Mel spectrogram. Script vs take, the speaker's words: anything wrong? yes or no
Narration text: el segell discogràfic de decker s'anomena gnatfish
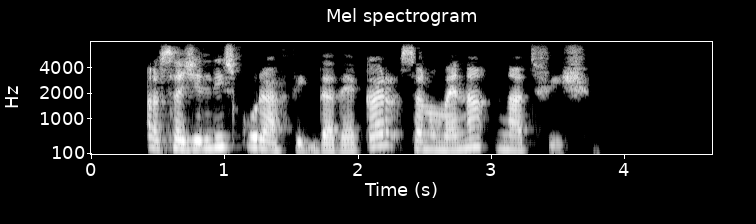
no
